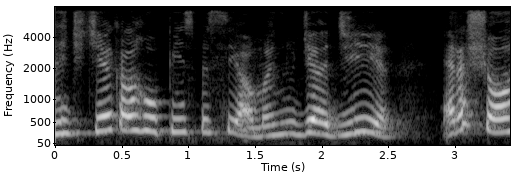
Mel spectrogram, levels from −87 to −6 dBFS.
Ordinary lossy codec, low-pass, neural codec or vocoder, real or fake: none; 7.2 kHz; vocoder, 44.1 kHz, 128 mel bands, Pupu-Vocoder; fake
